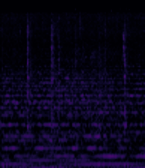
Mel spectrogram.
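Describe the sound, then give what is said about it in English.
Rain falling as a faint, steady, unbroken hiss that never changes in level, with a constant low hum running beneath it. “Rain buffets down around you.”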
